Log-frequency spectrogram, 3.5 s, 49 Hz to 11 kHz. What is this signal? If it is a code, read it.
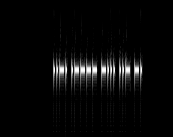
Morse code, heard as a keyed tone, about 40 wpm, 700 Hz. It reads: F1BUN
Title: DXCC-100 Call Signs - 5 Characters - Repeated 3x - 40wpm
